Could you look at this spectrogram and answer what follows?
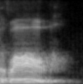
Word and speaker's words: LOL: Well, how many people have you heard actually pronounce the word lol? No, nobody does. No, people do. Really? Yeah. I'm hanging out with the wrong people. They actually say lol instead of LOL.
